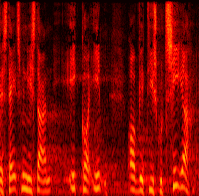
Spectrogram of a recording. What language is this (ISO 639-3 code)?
dan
